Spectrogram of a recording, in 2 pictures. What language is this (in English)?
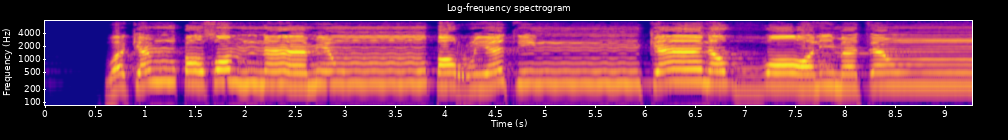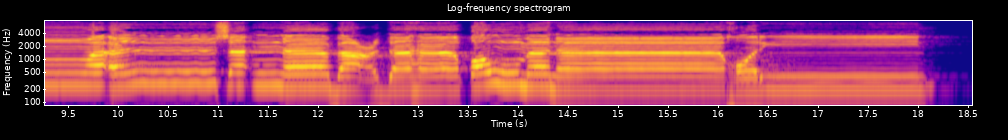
Arabic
